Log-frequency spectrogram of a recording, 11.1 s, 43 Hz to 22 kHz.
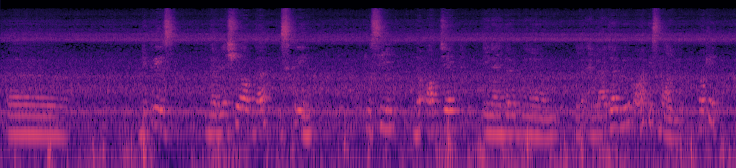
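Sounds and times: man humming hesitation sound: 0.0 - 1.1.

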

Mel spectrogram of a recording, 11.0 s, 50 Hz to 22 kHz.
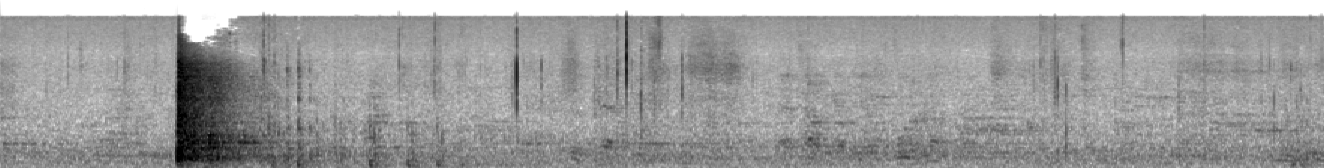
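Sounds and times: sudden loud bang: 1.5 - 2.6.

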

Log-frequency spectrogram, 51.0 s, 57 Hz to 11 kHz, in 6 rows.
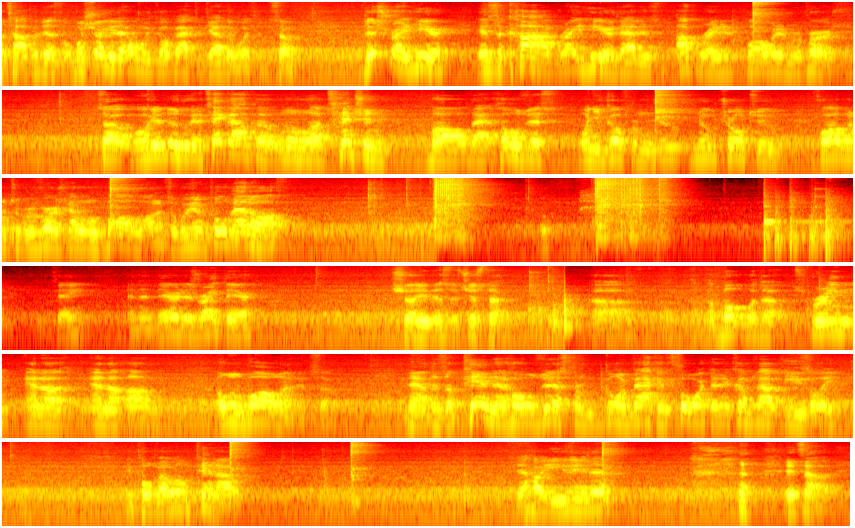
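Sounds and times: low steady hum: 0.0 - 51.0
cordless power driver running: 20.6 - 24.0.

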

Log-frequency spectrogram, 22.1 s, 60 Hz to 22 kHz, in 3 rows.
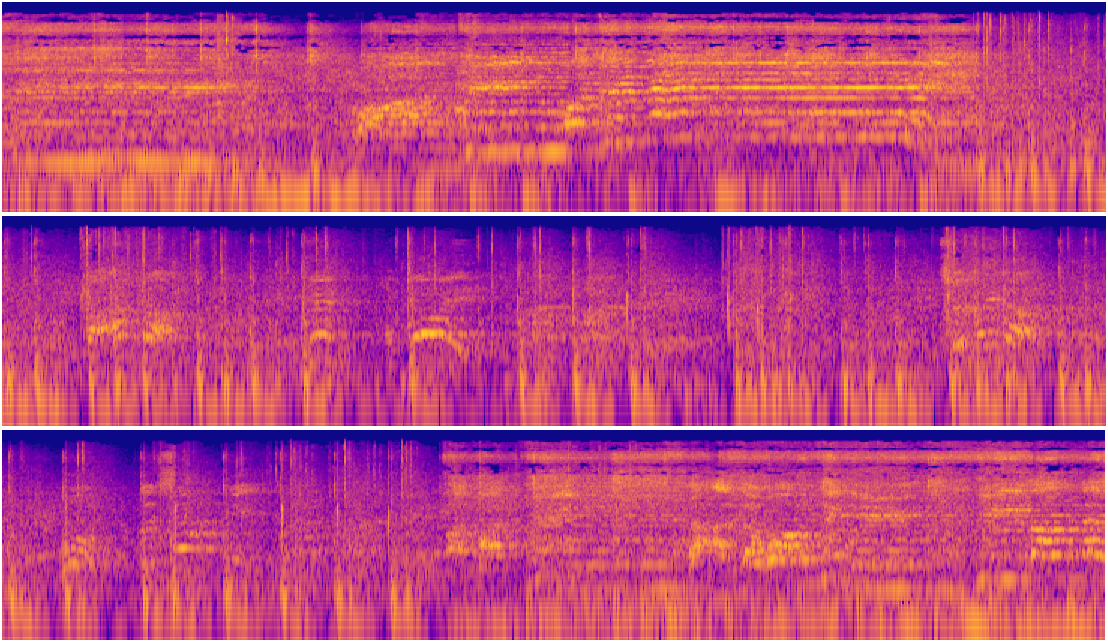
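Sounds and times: cheer song over stadium speakers: 0.0 - 22.0.

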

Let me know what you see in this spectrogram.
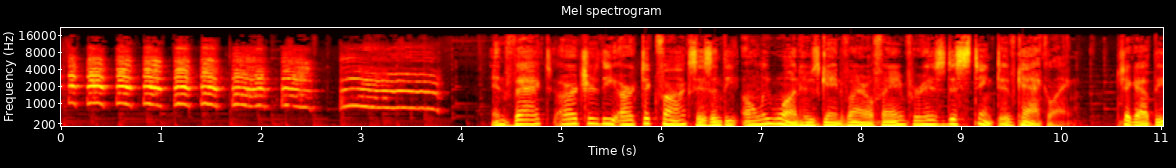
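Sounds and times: fox cackling: 0.0 - 3.9.

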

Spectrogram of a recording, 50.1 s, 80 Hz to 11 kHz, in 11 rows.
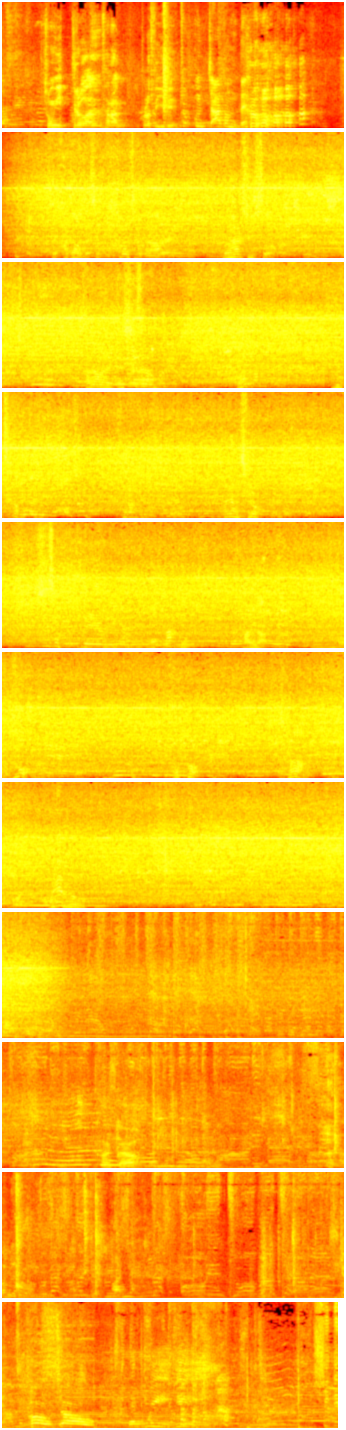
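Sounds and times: faint voices: 4.1 - 50.0
hair dryer running: 4.5 - 42.4, 45.0 - 50.0
light background music: 31.3 - 50.0.

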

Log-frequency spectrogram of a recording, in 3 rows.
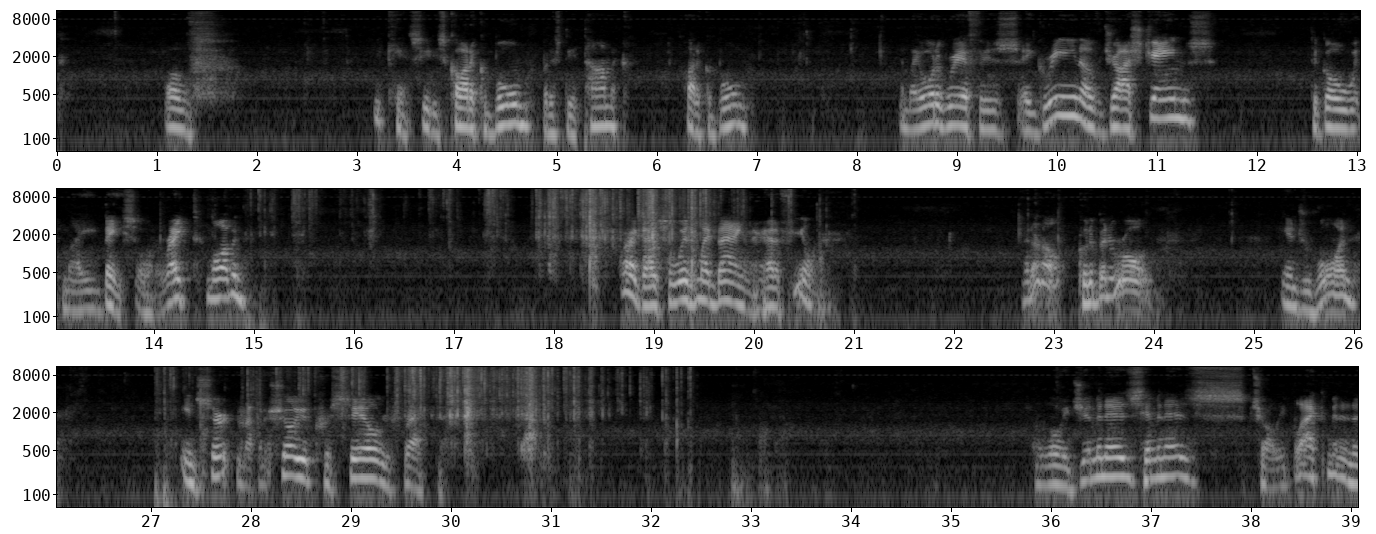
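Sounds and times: trading cards and wrappers rustling: 14.7 - 21.1, 27.0 - 32.5.

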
